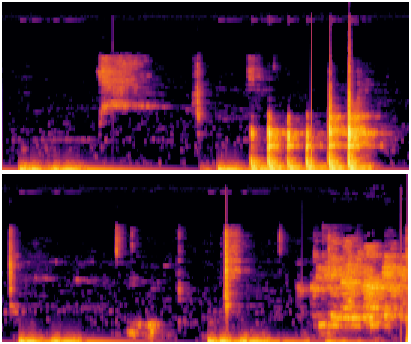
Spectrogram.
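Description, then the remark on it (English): A quick burst of about six loud, sharp, firm knocks on a wooden bedroom door, surrounded by quieter scattered sounds before and after. “I would say that not a week goes by that there isn't a knock on our bedroom door at some point in the middle of the night.”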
